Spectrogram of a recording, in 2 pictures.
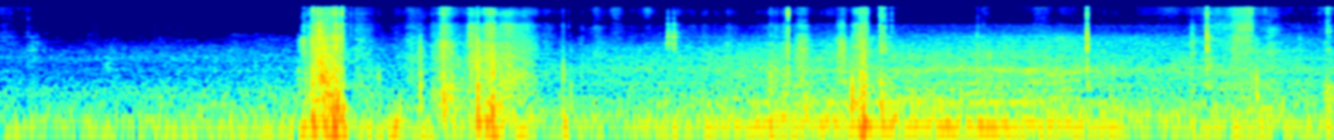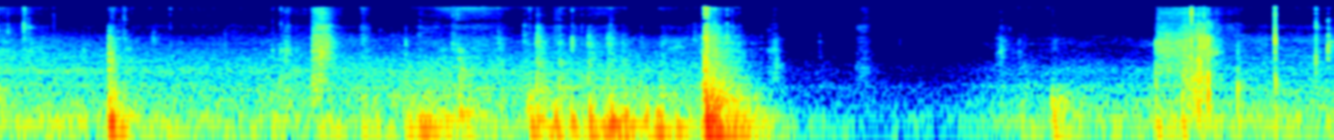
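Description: Handling noise: scattered clicks and knocks with a low rumble, and one loud thunk about ten seconds in, after which the sound drops out completely for about a second.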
